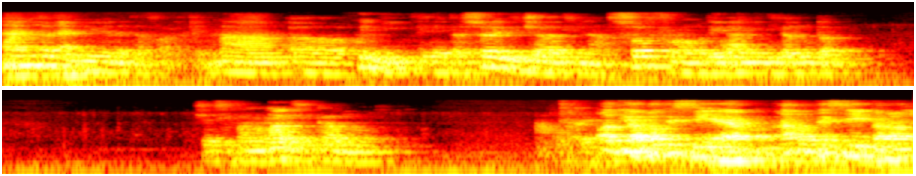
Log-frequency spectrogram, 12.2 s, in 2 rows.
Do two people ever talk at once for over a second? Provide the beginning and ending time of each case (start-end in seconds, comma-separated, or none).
none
